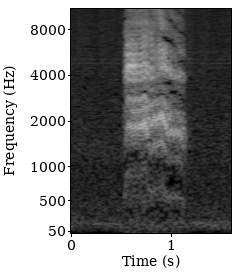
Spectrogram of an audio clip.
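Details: Black-headed gull recorded in the New Forest, Hampshire, England, July: one loud, harsh, grating cry held for over half a second, even and rough in tone, with little else audible.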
